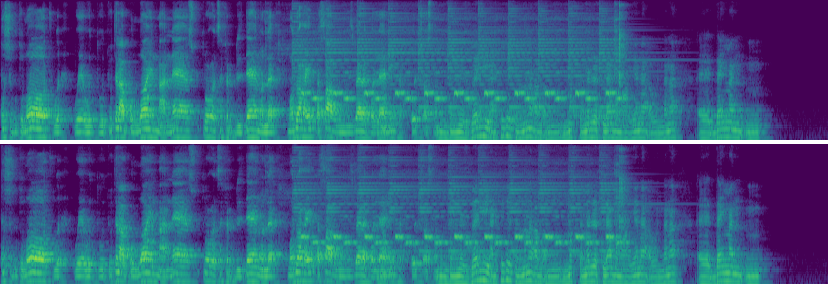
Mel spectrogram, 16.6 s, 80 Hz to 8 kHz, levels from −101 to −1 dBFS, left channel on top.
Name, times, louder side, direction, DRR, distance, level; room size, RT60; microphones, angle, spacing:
voice 1, 0.0-7.9 8.2-8.8, left 1 dB, 30° left, 4 dB, 1.0 m, -31 dB
Clock, 5.3-5.4 5.6-5.7 5.8-12.5, equal, 65° left, 2.3 m, -38 dB
voice 2, 8.7-13.5 13.9-15.2, right 1 dB, 15° right, 5 dB, 0.4 m, -37 dB
10.0 x 7.0 x 3.3 m, 0.84 s
head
